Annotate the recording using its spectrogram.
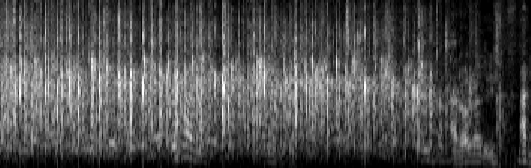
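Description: An audience applauds loudly in a studio.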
